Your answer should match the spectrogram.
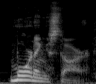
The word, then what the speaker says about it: Monseigneur: You just arrived at Castle Monseigneur, pronounced Morningstar. Your uncle's home for the past 20 years.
